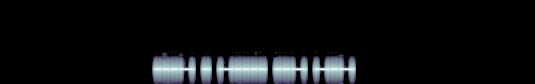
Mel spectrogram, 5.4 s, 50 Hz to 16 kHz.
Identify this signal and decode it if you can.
Morse code, heard as a keyed tone, about 30 wpm, 700 Hz. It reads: VE6UK
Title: DXCC-100 Call Signs - 5 Characters - 30wpm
